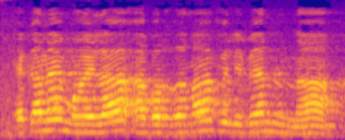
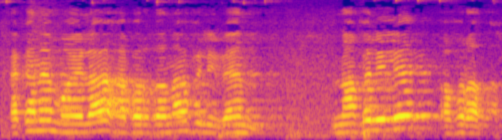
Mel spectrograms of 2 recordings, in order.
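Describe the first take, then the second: First: The pause comes after না, a prohibition. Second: The pause comes before না, a command.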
